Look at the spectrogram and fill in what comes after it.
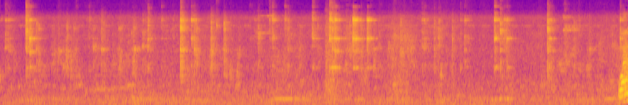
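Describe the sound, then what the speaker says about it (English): Chicken-avocado salad tossed in a bowl with salt and black pepper, utensils clinking and scraping against the dish in irregular bursts at moderate volume, with a voice talking over it. "And then we are going to mix very well."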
